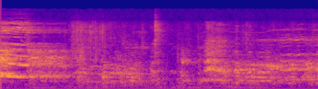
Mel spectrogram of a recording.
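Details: On a farm with Australorp chickens, the tail end of a rooster crow fades out in the first moment, then hens keep up a busy, overlapping clucking with a brief sharp click partway through.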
